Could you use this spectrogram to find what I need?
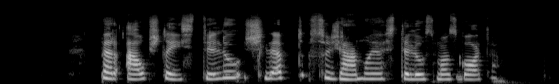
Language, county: Lithuanian, Kaunas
